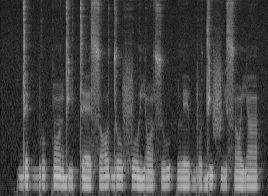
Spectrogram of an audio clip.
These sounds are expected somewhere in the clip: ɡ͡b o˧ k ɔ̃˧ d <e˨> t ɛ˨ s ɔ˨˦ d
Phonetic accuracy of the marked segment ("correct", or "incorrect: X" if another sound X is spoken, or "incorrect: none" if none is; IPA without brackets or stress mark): incorrect: i˨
